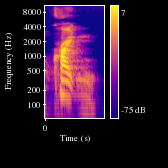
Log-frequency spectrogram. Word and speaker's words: Crichton: I said his name wrong earlier. Michael Crichton.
